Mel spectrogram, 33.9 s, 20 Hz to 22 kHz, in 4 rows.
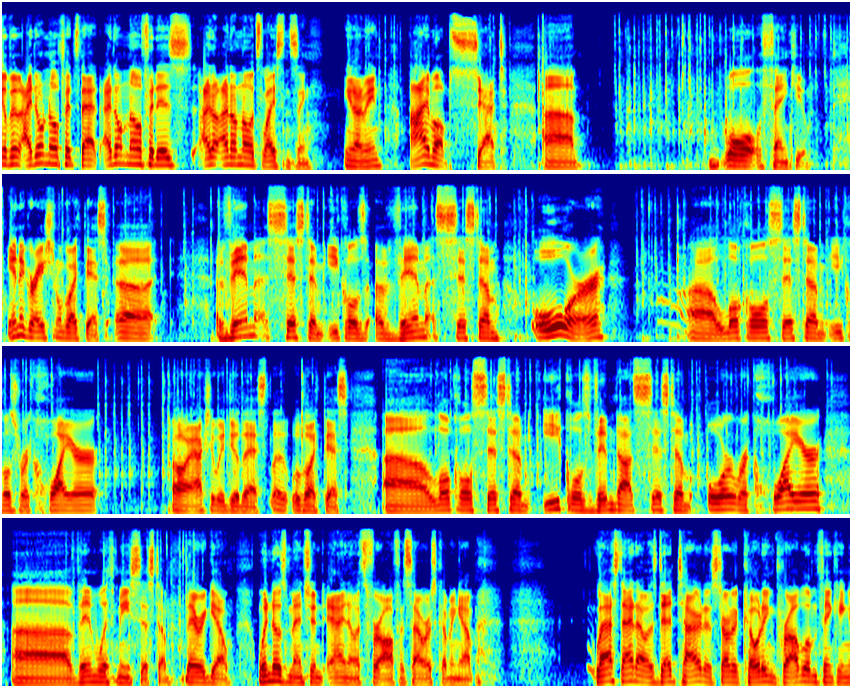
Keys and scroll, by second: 0.0-0.3 typing, 3.3-27.7 typing, 6.0 ctrl+c.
